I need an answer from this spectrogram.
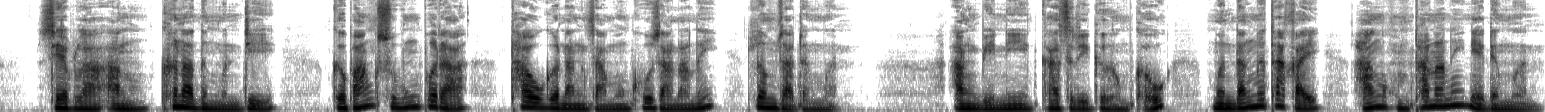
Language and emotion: Bodo, fearful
